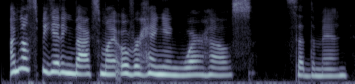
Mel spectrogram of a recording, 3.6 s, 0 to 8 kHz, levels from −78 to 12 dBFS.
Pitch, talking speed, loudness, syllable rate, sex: 250 Hz, 200 wpm, -17 LUFS, 6.3 syllables/s, female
